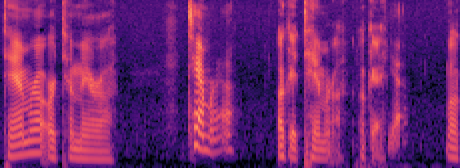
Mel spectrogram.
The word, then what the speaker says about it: Tamara: Is it pronounced Tamara or Tamara? Tamara.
